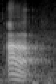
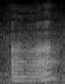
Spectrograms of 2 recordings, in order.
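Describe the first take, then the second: First: The pitch drops sharply from high. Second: The pitch rises from mid to high. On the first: "Nada empat dibentak" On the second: "Nada dua ... seperti orang bertanya"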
